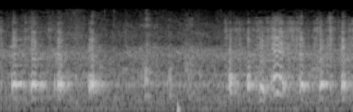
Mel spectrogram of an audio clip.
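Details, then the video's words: Chicken cackling at dawn: short bursts of harsh clucks, a brief pause mid-way with a single click, then quicker clucking resumes. "Galinha cacarejando"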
